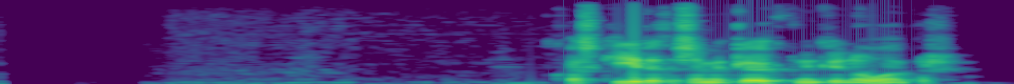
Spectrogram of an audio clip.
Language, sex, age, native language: Icelandic, male, 50-59, Icelandic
